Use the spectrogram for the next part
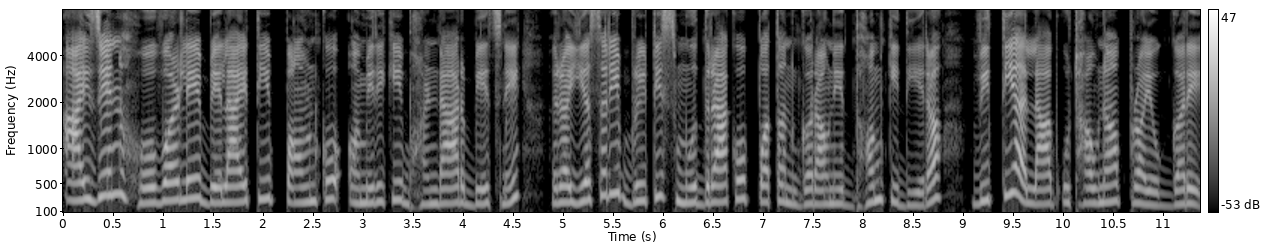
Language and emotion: Nepali, neutral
